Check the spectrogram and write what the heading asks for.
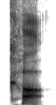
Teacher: గట్టిగా ఒత్తి పలకాలి. ఖ ఓ అవును ఖ అన్నప్పుడు చేతికి గట్టిగా గాలి తగిలింది. ఆ అదనపు గాలి ఆ ఒత్తిడి అదే మహాప్రాణం.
